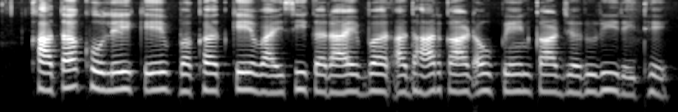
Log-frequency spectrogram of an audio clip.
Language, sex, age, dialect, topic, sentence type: Chhattisgarhi, female, 46-50, Western/Budati/Khatahi, banking, statement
